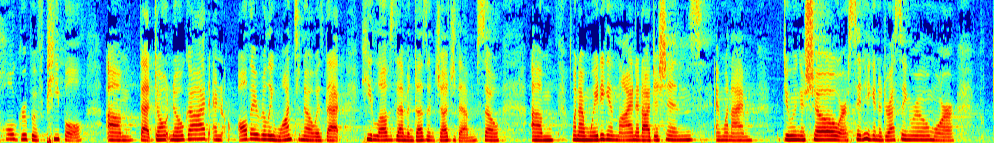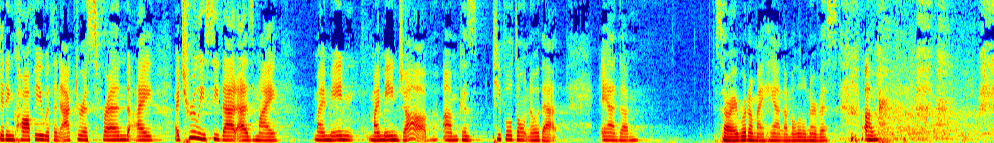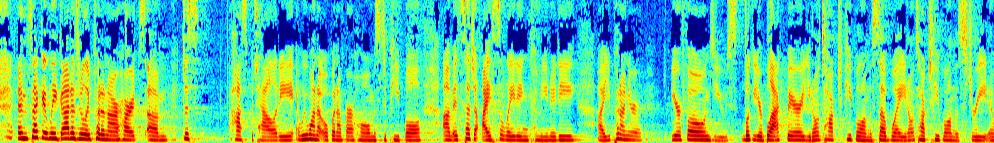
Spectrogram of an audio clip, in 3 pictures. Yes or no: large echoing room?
yes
